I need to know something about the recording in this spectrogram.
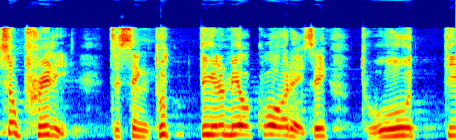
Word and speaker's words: tutti: Notice that there are two double T's. The word is a strong monosyllable. So you have a double T at the beginning and you have a double T in the middle. But how do we do double T? We do two T's.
